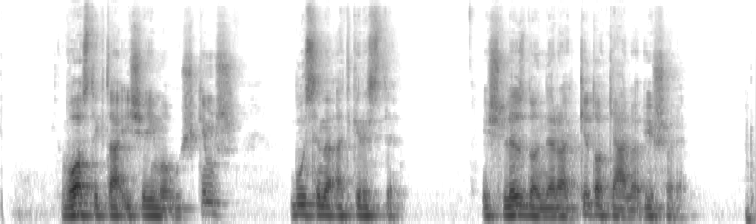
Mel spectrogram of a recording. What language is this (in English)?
Lithuanian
